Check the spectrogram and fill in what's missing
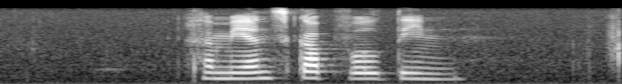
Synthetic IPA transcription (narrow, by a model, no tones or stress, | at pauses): χəmiənskɐpvəlˠdin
